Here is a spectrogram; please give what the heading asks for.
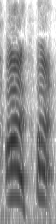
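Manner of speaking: short, loud high-pitched yells; imitated screaming. Retelling the street argument, imitated screaming. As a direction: let out two sharp mock screams.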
